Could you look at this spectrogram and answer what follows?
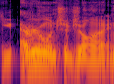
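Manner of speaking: sarcastic, falsely glowing tone. Acting out a sarcastic message about a financial institution: imitating sarcastic praise. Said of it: "there's the sarcastic, like".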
